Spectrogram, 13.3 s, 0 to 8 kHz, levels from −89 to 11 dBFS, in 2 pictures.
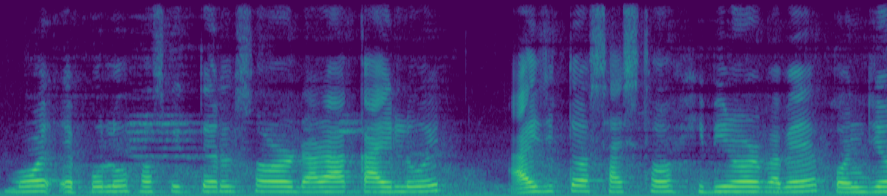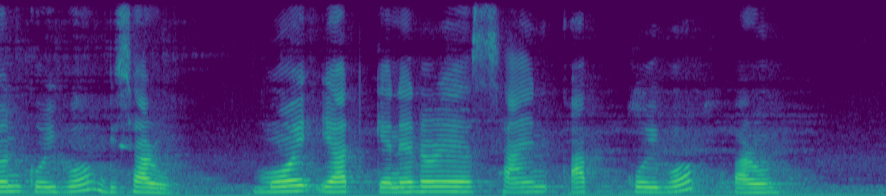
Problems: none marked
